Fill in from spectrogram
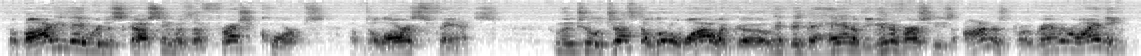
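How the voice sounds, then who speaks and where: Theatrical guy reading his novel out loud, pompous, highish voice, roomy and off the mic. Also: sing-song. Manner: pompous, theatrical, deliberate enunciation. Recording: echoey room, distant microphone.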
